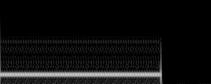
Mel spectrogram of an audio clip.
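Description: Telephone dial tone, a steady single tone that cuts off suddenly about a second and a half in.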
